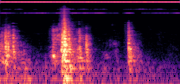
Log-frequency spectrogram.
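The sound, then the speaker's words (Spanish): A nurse opening a door that does not creak, staged as a radio drama effect: two soft, muffled knocks about half a second apart over a steady low rumble, with no squeal of hinges. “La enfermera abre la puerta. Puerta que no rechina.”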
